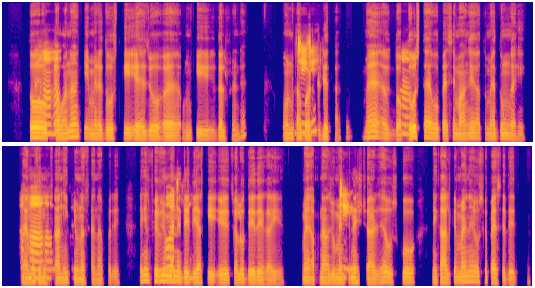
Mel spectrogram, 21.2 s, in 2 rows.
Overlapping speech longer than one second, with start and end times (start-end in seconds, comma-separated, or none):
11.0-12.3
